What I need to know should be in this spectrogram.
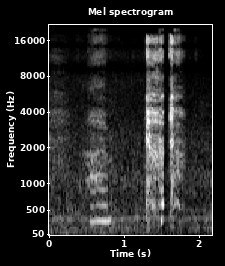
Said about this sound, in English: I've also got a cough, quite a bad cough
